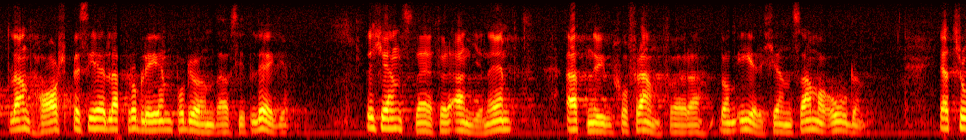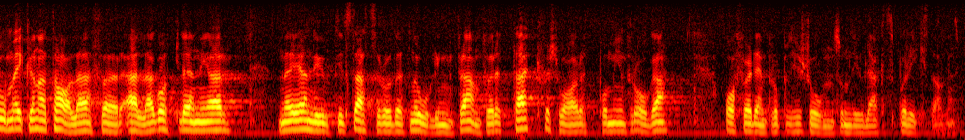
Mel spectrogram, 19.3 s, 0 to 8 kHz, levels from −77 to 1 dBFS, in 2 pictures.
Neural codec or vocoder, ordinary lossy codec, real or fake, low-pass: none; none; real; none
